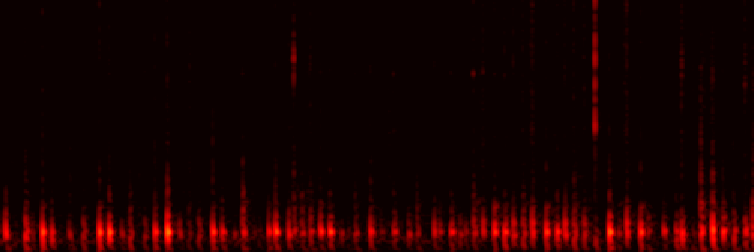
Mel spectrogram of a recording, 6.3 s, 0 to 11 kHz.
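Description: Fingertips tap rapidly on the page-block edges of a thick hardcover book held sideways, making a quick, uneven stream of soft, dull thuds. Each tap is short and low, with a muffled tone around 184 Hz, a faint papery tick on top, and almost no ring.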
